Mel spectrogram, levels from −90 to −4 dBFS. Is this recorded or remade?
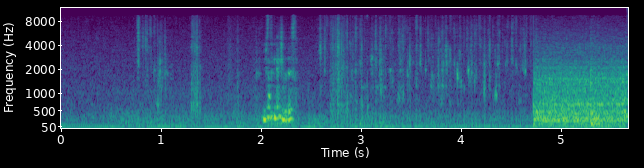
recorded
